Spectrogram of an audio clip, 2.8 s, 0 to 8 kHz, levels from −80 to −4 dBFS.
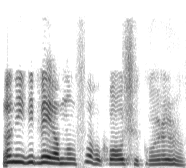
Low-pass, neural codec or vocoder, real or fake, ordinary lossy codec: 7.2 kHz; codec, 16 kHz in and 24 kHz out, 0.4 kbps, LongCat-Audio-Codec, four codebook decoder; fake; AAC, 32 kbps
